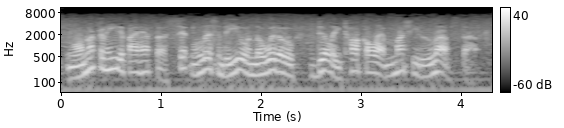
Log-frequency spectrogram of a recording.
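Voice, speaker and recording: A man's voice: sits high, lively intonation, racing, voice pushed up. A man voicing a small, peevish, childlike boy elf in an old children's radio serial. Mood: sulky, disgusted. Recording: dull, noisy old radio recording.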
